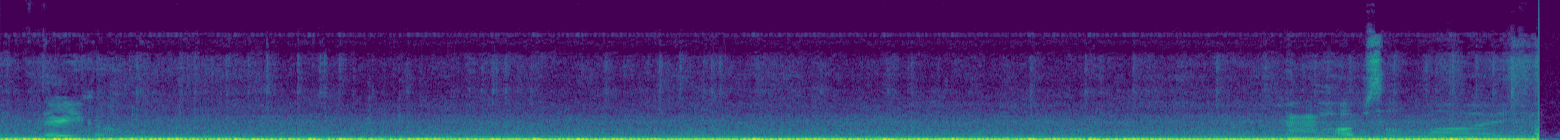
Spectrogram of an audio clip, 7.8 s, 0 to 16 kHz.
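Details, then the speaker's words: 1991 Nissan 240SX, neglected: after sitting at idle, super rough deep lumpy idle with irregular thumps and pops, revs dropping very low and shaking hard before recovering; repeats on cold start and at stops. Rough idle with misfire. "oh about to say you're pushing super rough idle shaking look how low it gets yeah shaking hard but it like tries to bring itself back to life"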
